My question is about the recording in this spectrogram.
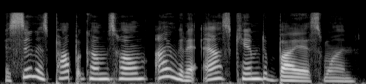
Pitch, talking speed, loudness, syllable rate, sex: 235 Hz, 260 wpm, -17 LUFS, 5.7 syllables/s, female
